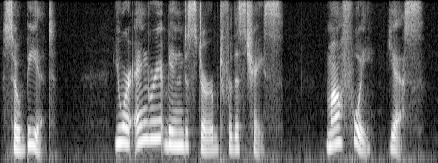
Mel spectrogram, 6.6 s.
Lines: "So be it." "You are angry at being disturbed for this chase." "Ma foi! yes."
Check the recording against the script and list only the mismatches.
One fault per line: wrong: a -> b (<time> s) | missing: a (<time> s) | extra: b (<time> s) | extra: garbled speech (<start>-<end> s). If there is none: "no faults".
no faults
